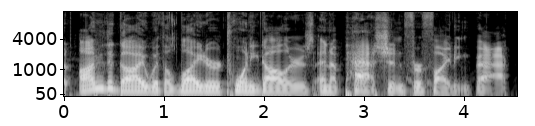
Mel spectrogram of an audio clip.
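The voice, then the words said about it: Imitates another person's voice. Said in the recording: “do that voice, it's almost Jesse Ventura. It's almost United States Representative ... Very, very close to Jesse Ventura”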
